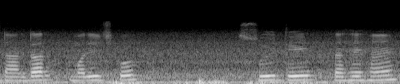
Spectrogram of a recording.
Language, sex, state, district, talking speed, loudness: Hindi, male, Bihar, West Champaran, 105 wpm, -16 LUFS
